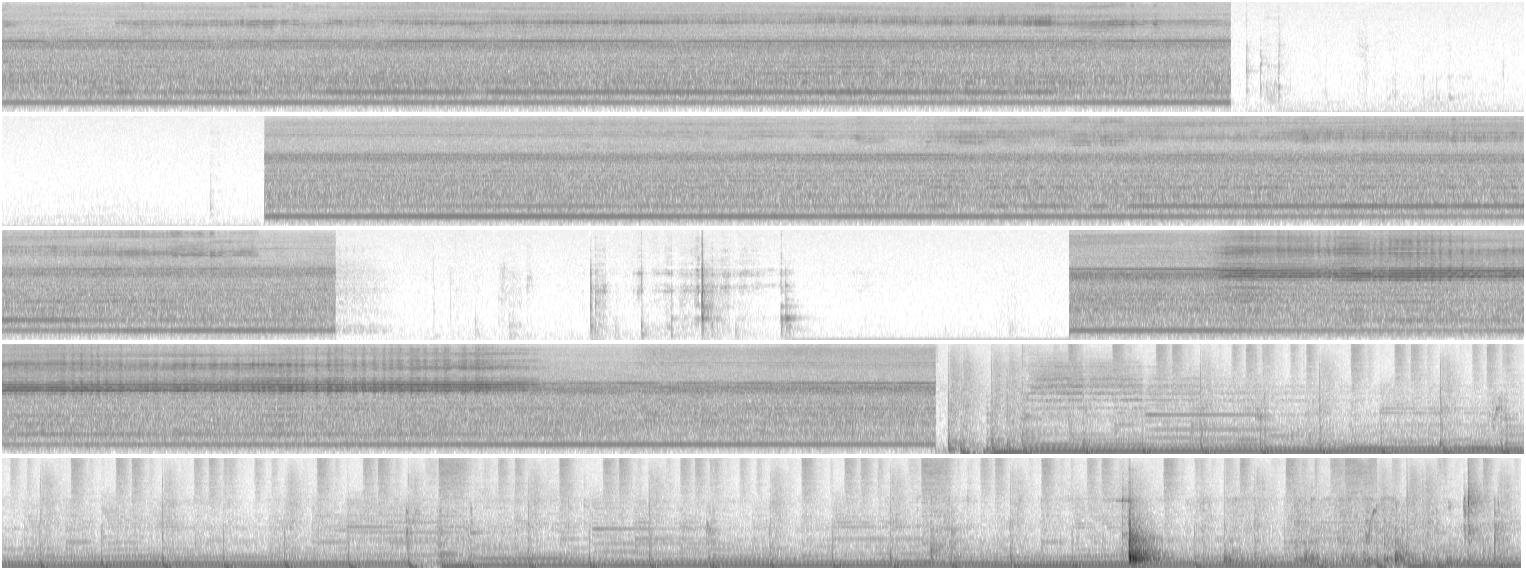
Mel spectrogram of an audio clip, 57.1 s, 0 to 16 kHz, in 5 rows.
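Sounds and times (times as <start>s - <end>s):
router cutting wood: 0.0s - 9.2s, 13.4s - 25.4s, 30.8s - 41.3s, 54.0s - 57.0s
music: 41.3s - 57.0s.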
